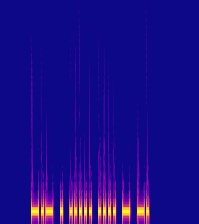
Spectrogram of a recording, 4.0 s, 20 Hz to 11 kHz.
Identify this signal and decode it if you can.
Morse code, heard as a keyed tone, about 25 wpm, 700 Hz. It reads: KE5HTN
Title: USA Call Signs - 4x Character Spacing - 25wpm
